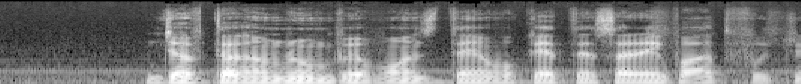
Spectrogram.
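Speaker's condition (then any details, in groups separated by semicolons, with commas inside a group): Coma after road accident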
